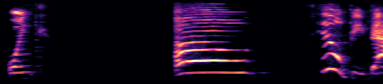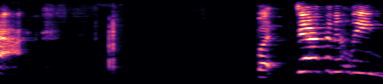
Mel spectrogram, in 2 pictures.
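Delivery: put-on lively storybook voice for young kids; picture book read-aloud. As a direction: read it like a class story time. Teacher reads picture book aloud.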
